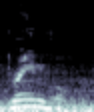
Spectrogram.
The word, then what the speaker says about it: Greenville: But any town that ends with Ville, V-I-L-L-E, like Knoxville, Louisville, Greenville, Nashville, it's pronounced Vol. So like Greenville would be Greenville. Louisville would be Louisville. That's the way they pronounce those towns. So if you want to sound like a native, you got to use the Vol.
